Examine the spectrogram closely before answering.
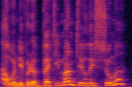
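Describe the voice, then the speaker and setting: Young northern english student lad, radio drama, highish voice, really animated, cocky and defiant. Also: male voice, fast talker. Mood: sardonic, reflective. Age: young adult. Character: defiant, self-assured young working-class university student and gambler. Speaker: actor. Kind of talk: naturalistic radio drama acting.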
